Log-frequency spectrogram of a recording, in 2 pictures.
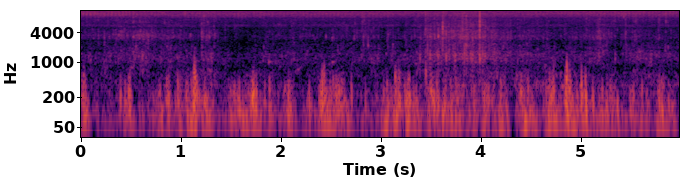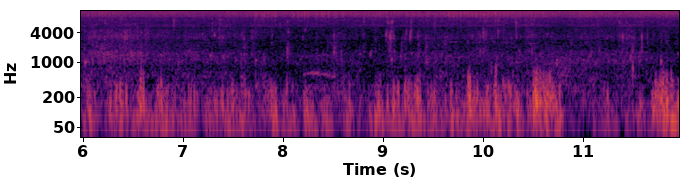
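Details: Wind buffets the microphone while paddles splash and knock against a kayak on open water; no animal voice is heard.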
